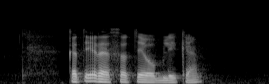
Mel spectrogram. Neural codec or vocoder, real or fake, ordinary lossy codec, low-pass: none; real; none; 5.4 kHz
